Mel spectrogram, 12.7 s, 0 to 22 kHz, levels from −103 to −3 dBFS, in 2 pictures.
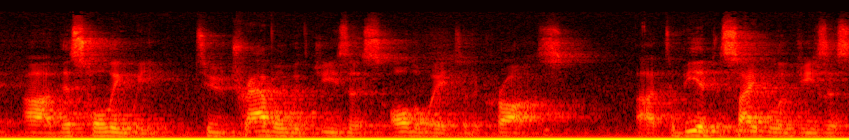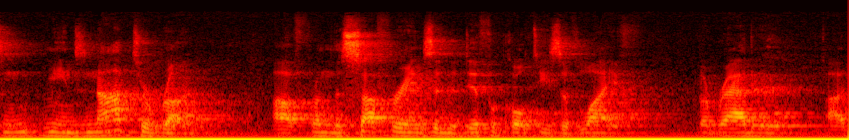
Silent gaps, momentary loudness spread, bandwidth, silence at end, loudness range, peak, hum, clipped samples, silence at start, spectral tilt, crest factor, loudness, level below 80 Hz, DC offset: none; 13 LU; 15.5 kHz; 0 s; 2 LU; -24 dBFS; none; under 0.1%; 0 s; -4 dB/octave; 18 dB; -46 LUFS; -62 dBFS; 3%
